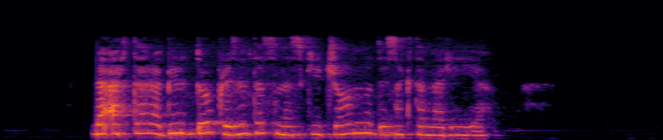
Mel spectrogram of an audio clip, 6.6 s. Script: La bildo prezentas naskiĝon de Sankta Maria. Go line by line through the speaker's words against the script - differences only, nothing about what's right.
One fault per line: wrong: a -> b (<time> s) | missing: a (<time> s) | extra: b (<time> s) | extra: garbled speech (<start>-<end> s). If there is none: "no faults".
extra: altara (1.1 s)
